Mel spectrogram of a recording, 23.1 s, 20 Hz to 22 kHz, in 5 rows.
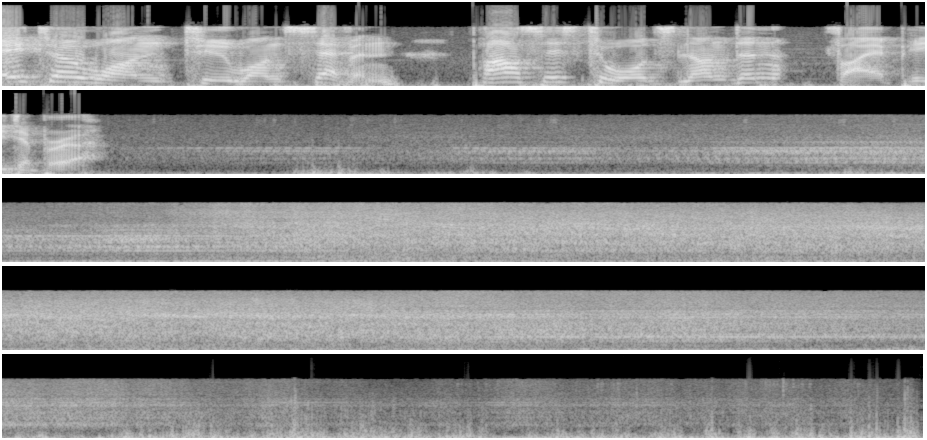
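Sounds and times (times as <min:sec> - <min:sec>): electric train passing at speed: 0:00.0 - 0:23.0
wind on microphone: 0:05.2 - 0:23.0.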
